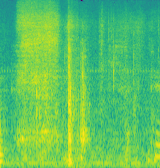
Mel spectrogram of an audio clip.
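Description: A short rustle of a foil trading-card pack wrapper being handled, followed by a single sharp click.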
